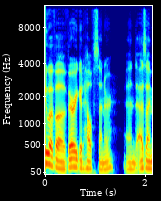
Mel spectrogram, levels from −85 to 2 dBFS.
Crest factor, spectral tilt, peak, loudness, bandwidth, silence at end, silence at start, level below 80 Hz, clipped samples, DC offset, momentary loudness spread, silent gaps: 16 dB; -6.5 dB/octave; -2 dBFS; -19 LUFS; 12 kHz; 0 s; 0 s; -48 dBFS; under 0.1%; under 0.1%; 14 LU; none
